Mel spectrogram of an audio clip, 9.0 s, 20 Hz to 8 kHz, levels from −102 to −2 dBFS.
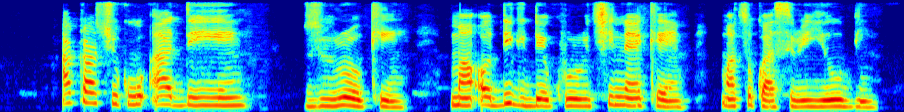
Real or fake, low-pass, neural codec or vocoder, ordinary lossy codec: fake; 7.2 kHz; vocoder, 44.1 kHz, 128 mel bands, Pupu-Vocoder; none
